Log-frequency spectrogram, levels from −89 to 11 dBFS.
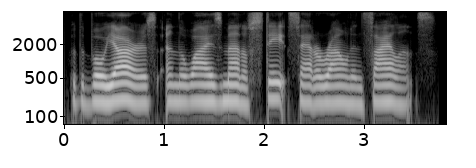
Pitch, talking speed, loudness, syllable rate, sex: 180 Hz, 205 wpm, -17 LUFS, 4.6 syllables/s, female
